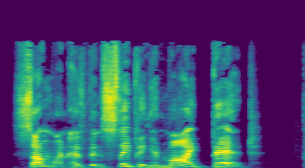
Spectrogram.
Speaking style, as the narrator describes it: Papa Bear bellowed

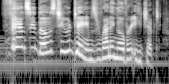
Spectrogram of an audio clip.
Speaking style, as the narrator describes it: laughed

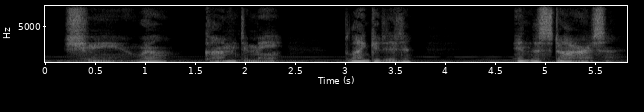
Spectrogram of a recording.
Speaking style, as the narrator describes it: said so quietly I barely heard him

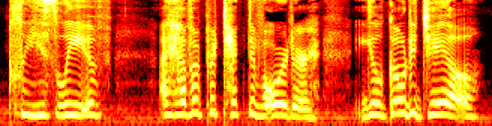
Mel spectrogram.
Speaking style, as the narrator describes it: I whimpered

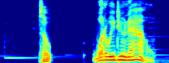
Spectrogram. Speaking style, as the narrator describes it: Monkey asked eagerly

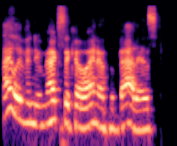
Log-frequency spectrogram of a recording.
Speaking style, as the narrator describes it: I laughed and I said

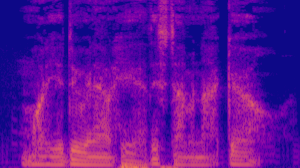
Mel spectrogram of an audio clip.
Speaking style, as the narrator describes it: His voice was coarse, very low and gravelly

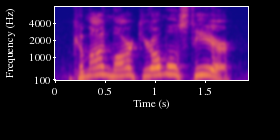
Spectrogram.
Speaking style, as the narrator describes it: Breaking free from the spell of terror, I shouted again

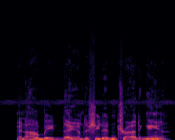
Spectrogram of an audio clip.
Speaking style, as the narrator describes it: Jack said in a wondering tone

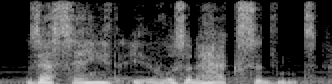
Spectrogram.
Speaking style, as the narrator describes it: Anna cut in, her voice trembling

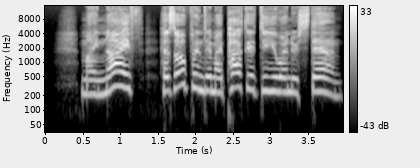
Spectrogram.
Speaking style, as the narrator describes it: He called out

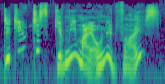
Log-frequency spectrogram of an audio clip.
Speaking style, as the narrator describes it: They chuckle

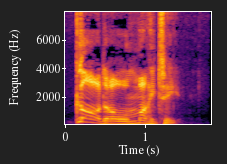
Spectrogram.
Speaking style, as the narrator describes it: Josie jumped up and yelled

